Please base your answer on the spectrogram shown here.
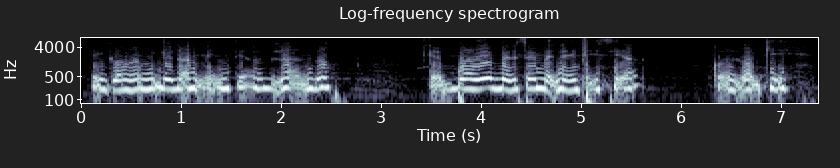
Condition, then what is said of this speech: Parkinson's disease. Ella más que nadie ubica y está viviendo en este momento que es tener tu mente despierta, poder platicar, pero que tu cuerpo no se pueda mover.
